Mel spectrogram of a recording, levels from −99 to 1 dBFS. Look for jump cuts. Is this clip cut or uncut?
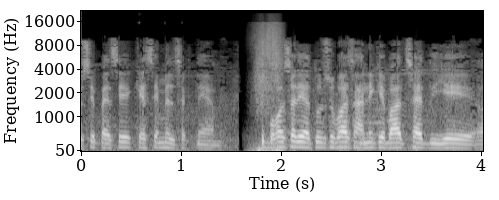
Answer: cut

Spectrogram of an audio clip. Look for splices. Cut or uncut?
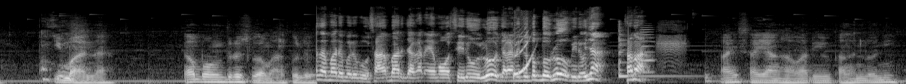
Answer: cut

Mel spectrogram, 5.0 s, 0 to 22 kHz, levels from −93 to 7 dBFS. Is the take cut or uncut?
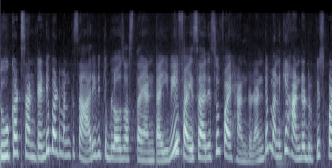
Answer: cut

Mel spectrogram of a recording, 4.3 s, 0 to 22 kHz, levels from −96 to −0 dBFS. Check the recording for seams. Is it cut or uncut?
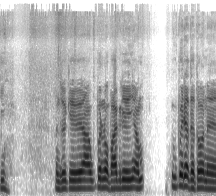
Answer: uncut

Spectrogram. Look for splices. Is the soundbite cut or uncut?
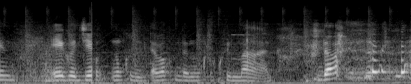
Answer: cut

